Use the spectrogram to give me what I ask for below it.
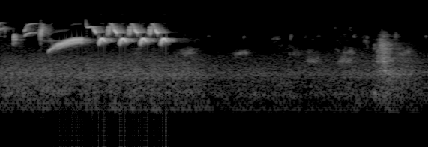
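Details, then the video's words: Bewick's wren gives one full song: clipped high notes lead into a rising buzzy sweep and a rapid run of five repeated chips. Quiet scattered bird notes follow in a mostly still background. "Beautiful Bewick's Wren Songs |Calling | Singing!"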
